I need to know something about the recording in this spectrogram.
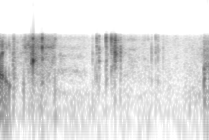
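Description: Clear plastic knitting-machine key plates clicking and crackling as they are handled in the hand, with a few short clicks about a third of a second in and again around one second in.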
